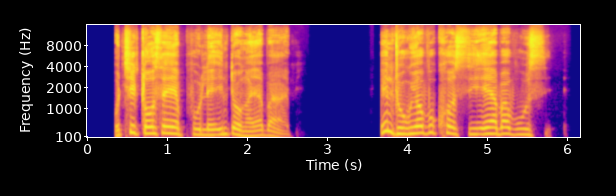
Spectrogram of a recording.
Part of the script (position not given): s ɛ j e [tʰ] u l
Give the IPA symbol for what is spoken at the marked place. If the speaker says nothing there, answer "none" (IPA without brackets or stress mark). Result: pʰ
